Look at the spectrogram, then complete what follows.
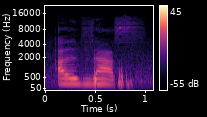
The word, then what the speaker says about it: Alsace: That is the name of a place, and you pronounce it as Alsace.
